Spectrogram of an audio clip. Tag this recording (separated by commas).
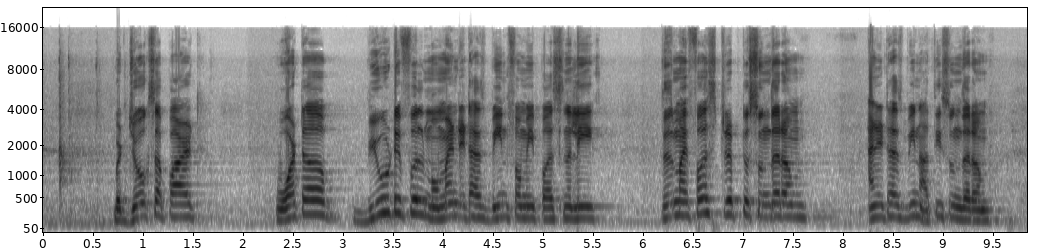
man speaking, Speech, Narration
